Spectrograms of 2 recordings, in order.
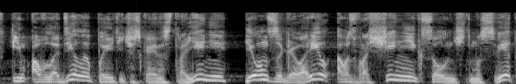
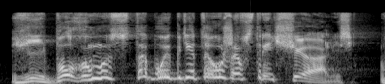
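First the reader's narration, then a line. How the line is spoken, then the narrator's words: Exclaiming. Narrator (Russian): воскликнул он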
